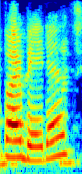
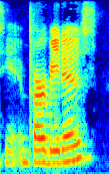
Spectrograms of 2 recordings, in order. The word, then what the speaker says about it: Barbados: So, her birth information, she was born on February 20th, 1988, in St. Michael, Barbados. And I'm probably saying that wrong, but whatever. I'm sorry. – Isn't it Barbados? – Barbados? Okay, yeah, Barbados. We'll say that.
